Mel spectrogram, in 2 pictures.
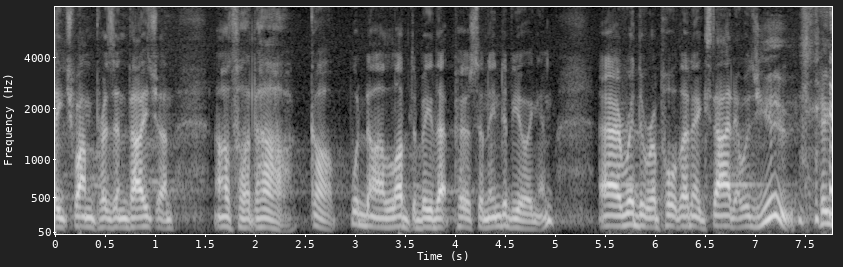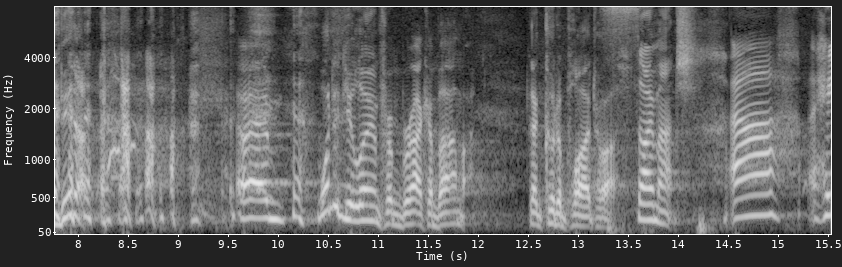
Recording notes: From 2018's Flying Solo Live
